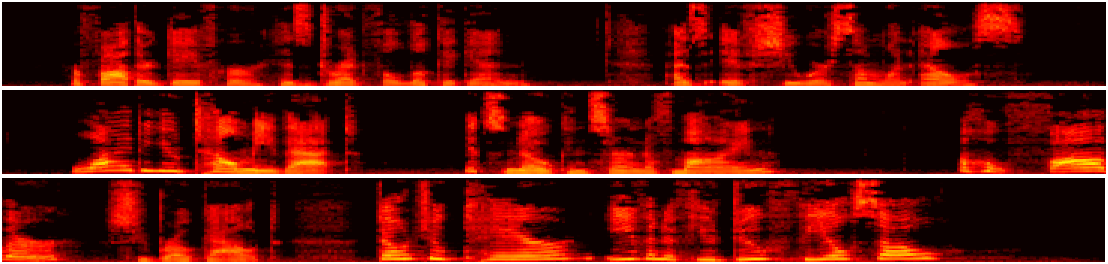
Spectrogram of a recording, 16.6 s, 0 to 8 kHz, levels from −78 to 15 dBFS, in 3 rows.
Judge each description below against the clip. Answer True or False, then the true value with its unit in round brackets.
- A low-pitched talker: False (210 Hz)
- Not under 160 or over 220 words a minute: False (145 wpm)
